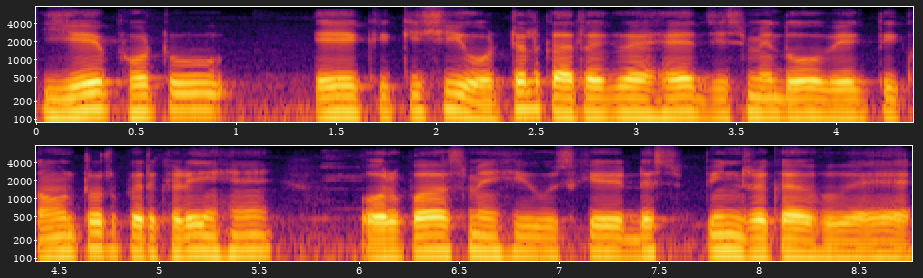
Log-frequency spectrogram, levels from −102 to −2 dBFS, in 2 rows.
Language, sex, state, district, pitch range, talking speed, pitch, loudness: Hindi, male, Rajasthan, Bikaner, 110-120 Hz, 170 wpm, 115 Hz, -16 LUFS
